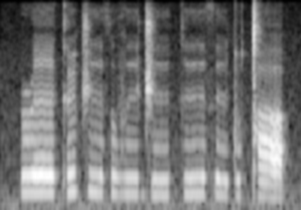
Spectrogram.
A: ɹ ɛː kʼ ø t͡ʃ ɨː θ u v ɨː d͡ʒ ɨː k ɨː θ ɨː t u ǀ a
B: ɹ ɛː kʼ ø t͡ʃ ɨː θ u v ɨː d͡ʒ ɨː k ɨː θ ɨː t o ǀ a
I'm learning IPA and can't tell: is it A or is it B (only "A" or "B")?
A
